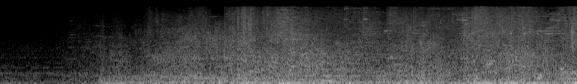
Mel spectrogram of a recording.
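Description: Magic blasts and sharp hits crash loudly during a fight in a video game.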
